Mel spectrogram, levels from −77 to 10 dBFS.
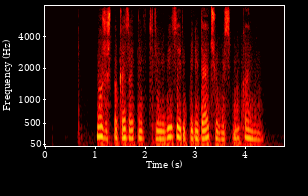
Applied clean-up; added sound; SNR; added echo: neural mask model RNNoise.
